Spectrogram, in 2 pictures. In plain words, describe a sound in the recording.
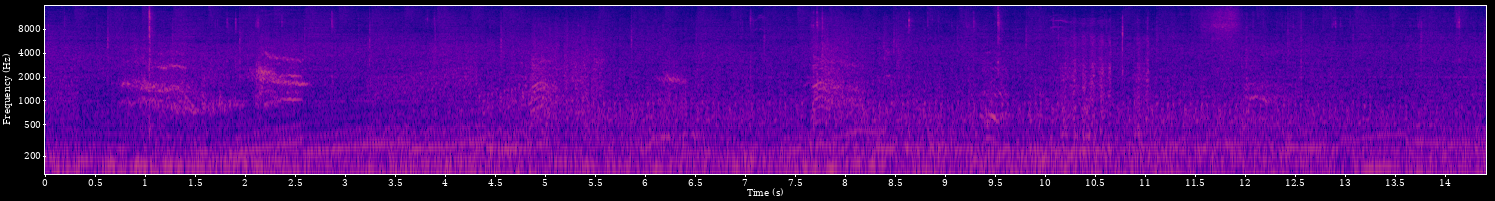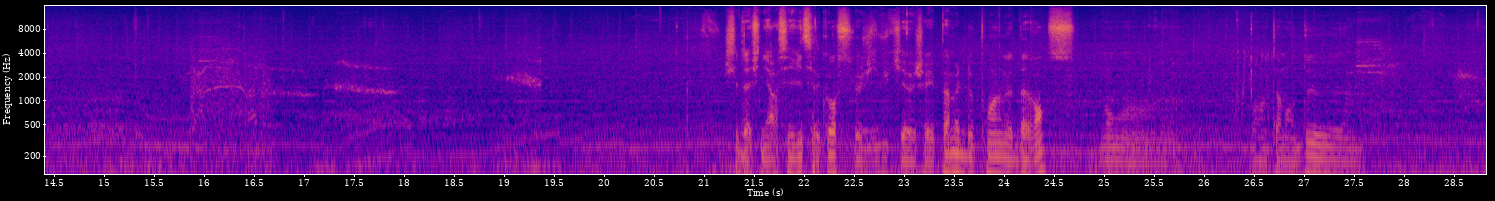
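A car engine roars steadily, rising and falling in pitch as it speeds up and slows down.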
